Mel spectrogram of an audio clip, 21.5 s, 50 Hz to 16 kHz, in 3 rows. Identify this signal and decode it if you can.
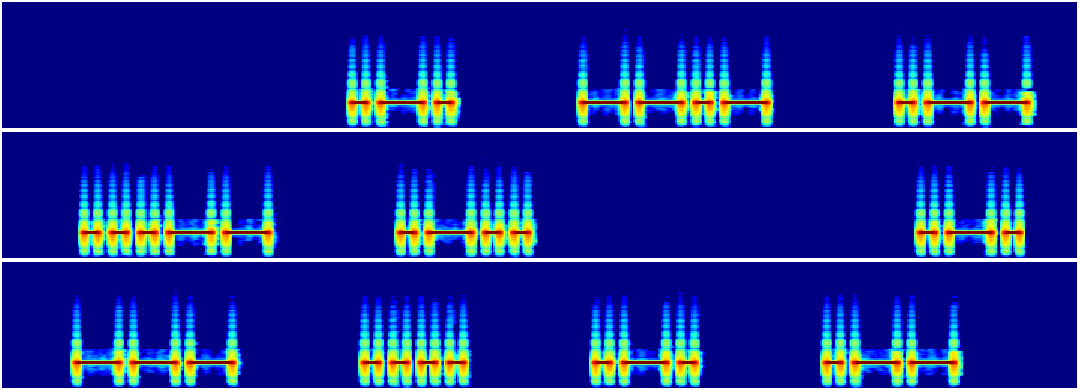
Morse code, heard as a keyed tone, about 13 wpm, spaced as for 7 wpm, 800 Hz. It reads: RQW3L ROHRW
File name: LEZIONI / 5 LBVC / 5 L ws 12wpm 2958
